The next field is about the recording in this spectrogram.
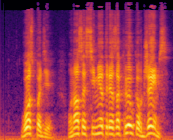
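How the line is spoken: Almost yelling. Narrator (Russian): почти заорал Роб

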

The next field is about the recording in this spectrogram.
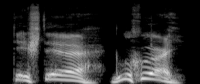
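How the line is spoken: Criminal's harsh bark. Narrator (Russian): рявкнул преступник

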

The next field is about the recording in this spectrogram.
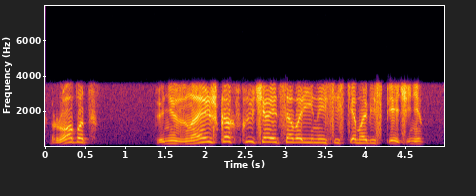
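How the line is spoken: Shouting. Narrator (Russian): Алиса крикнула

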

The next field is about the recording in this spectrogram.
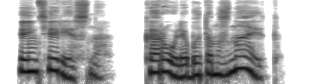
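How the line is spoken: Sigh. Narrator (Russian): вздохнула я

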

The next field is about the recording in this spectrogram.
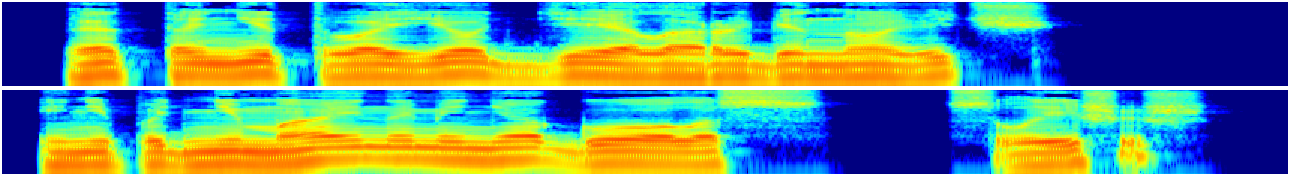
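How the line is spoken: Slow speech. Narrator (Russian): медленно сказала она

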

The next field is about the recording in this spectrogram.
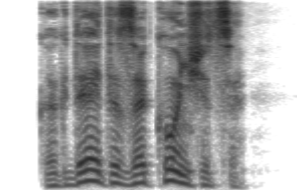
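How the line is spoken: Sighing, to himself. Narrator (Russian): вздохнул Николай, адресуя вопрос самому себе

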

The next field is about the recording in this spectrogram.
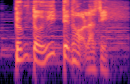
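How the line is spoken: Alarmed shouted question. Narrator (Vietnamese): Thầm kinh hãi trước sức mạnh kinh người, quát hỏi

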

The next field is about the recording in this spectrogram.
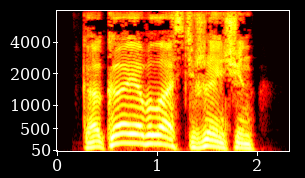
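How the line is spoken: Confused question. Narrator (Russian): растерянно переспросил Торвал

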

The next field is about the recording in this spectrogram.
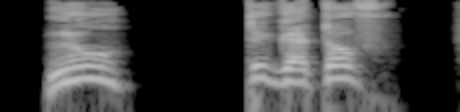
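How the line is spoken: Abrupt. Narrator (Russian): резко свернул разговор Оливер

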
